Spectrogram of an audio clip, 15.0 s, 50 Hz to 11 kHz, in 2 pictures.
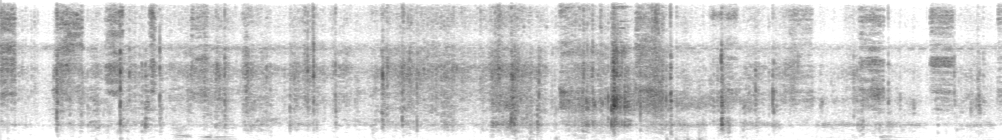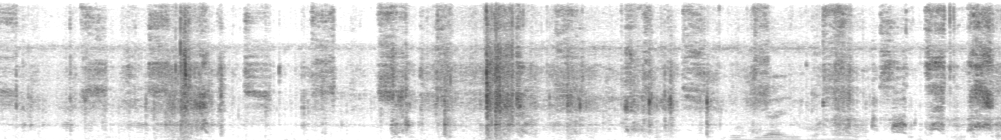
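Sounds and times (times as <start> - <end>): dry grass and leaves rustling: 0.0 - 15.0.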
